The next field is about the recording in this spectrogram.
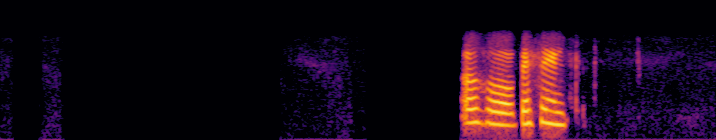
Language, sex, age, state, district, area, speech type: Santali, female, 18-30, Jharkhand, Seraikela Kharsawan, rural, conversation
